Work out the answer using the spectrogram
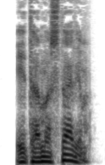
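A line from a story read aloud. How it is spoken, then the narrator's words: Muttered. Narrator (Russian): буркнула Фрида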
